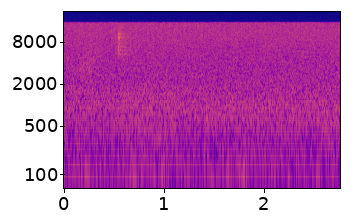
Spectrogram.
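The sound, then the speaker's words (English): Steady rain pours without pause, a dense, even hiss spread across low rumble and bright high patter, with no voices and no change in loudness. “It's just rain, whatever kind of associations you added or didn't.”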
